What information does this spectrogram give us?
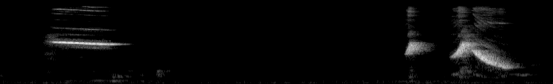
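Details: Pet parrot known for talking and laughing gives a clear, steady high whistle lasting under a second, then after a pause two short, harsh, downward-sliding squawk-like calls, in a quiet room.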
